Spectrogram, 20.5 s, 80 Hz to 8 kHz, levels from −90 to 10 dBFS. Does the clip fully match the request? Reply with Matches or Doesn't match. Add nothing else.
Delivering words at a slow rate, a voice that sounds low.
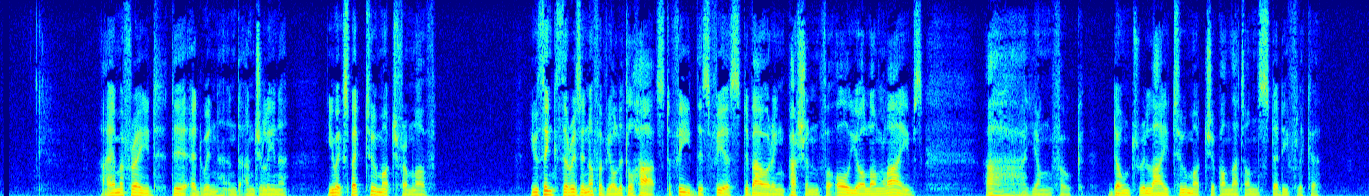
Matches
